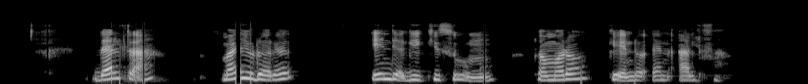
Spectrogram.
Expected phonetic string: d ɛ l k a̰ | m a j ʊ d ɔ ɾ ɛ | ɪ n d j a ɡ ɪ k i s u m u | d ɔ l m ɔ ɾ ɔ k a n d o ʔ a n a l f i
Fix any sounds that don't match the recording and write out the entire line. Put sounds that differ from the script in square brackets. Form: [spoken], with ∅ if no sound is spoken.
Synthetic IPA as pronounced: d ɛ l [t] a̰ | m a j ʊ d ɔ ɾ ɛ | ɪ n d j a ɡ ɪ k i s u m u | [t] ɔ [∅] m ɔ ɾ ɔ k [e] n d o ʔ [ɛ] n a l f [a]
